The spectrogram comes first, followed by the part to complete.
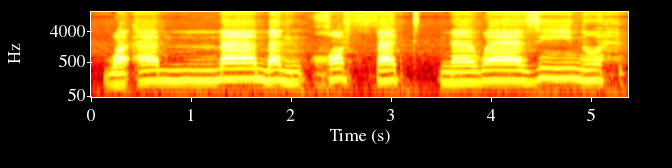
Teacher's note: the noon is not read with ghunna because it's followed by a kha, which is one of the letters of the throat. So this is called izhar.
